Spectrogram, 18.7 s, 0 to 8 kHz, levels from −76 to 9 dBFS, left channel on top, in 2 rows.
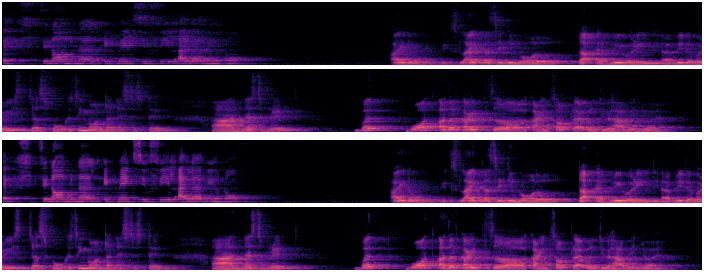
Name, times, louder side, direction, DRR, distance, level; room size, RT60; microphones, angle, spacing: voice 1, 0.0-3.2, right 5 dB, 90° right, 0.6 m, -32 dB
voice 2, 5.2-13.3 14.0-18.3, right 2 dB, 25° right, 0.4 m, -23 dB
9.0 x 8.0 x 2.4 m
head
